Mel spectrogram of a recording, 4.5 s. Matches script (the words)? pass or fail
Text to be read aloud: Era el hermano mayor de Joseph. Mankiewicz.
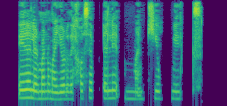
fail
